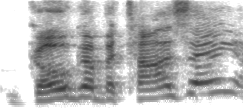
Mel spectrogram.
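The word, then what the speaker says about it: Goga Bitadze: Goga Batadze, I believe that's how you say it.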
